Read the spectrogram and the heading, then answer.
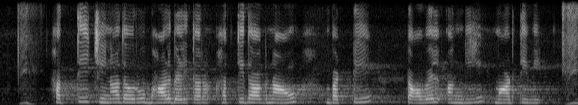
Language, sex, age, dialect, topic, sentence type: Kannada, female, 18-24, Northeastern, agriculture, statement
